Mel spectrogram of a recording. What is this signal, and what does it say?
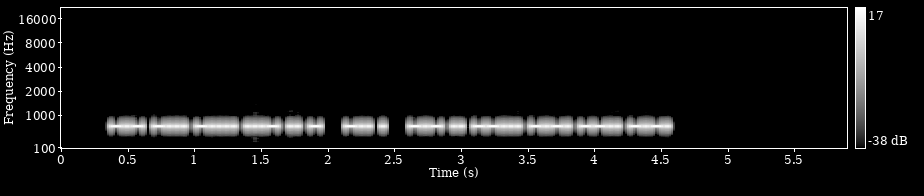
Morse code, heard as a keyed tone, about 41 wpm, 700 Hz. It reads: KB6VIT DE KI7CZC
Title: USA Callsign DE Callsign - 6 Characters - 45wpm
